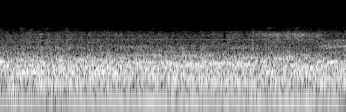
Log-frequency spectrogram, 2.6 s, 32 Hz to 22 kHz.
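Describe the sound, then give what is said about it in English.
A deep, continuous roar of the Apollo 11 rocket engines at liftoff, a dense rumbling wall of noise that holds steady and loud throughout with no voices over it. “All engine running. Liftoff. We have a liftoff.”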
